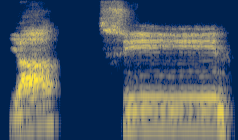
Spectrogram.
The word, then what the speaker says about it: Ya Seen: Huruf muqatta'at, ya is pronounced as it is, but Seen is pronounced with a long mud. Okay, Ya Seen. Okay, why? Because that's how Prophet ﷺ was taught, that's how he pronounced.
